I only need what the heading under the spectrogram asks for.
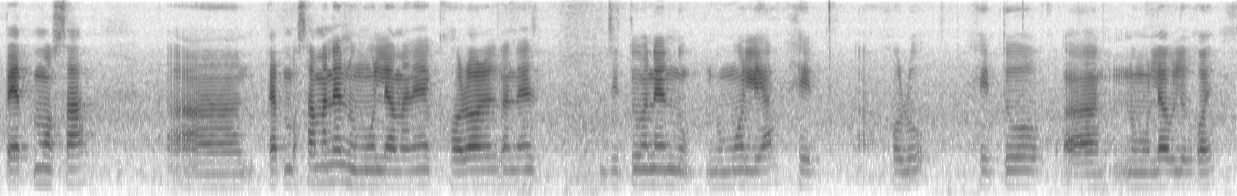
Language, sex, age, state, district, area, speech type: Assamese, male, 18-30, Assam, Kamrup Metropolitan, urban, spontaneous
